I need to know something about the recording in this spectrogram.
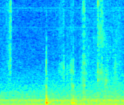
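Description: Steady outdoor background noise with a faint, even hum and a few soft clicks, about a second in and again shortly after.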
